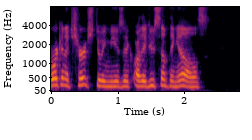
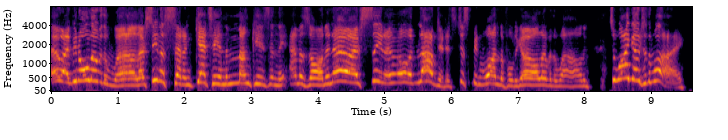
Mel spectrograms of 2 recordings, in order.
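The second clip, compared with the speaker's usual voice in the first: put-on British accent; 7 semitones higher, 5 dB louder than usual. Demonstrating the inflection they used when they did it, British guy accent. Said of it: "like a British guy talking in".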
